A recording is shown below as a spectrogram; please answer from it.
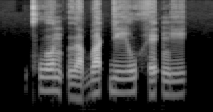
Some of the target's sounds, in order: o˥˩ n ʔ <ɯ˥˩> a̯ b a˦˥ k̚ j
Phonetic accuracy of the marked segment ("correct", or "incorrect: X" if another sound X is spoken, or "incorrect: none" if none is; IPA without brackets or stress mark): incorrect: ɯ˨˩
